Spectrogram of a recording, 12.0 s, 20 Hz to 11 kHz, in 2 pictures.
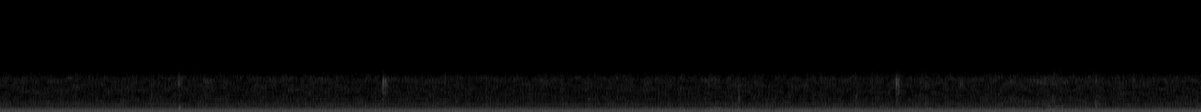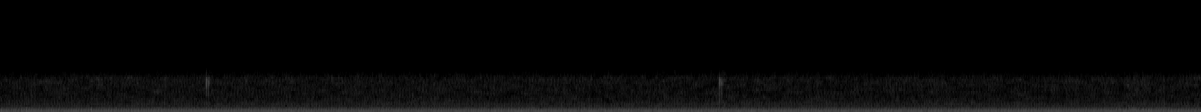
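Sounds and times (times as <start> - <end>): electrical hum: 0.0 - 12.0
faint ticks: 0.4 - 2.3, 3.3 - 5.8, 6.4 - 7.3, 9.5 - 9.9.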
